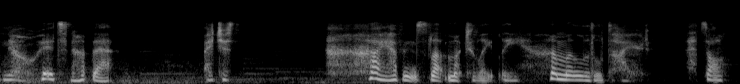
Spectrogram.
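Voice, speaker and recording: A woman voicing a weary, gentle, brooding scientist in a video game, soft, breathy and pensive. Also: mid-range voice, a little slow, pauses often, highs cut off, heavily acted. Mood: tired, evasive. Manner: subdued, pensive. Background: game music.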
